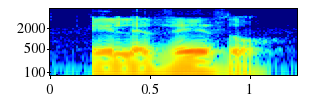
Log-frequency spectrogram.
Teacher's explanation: So this is a voiced dental fricative. Similar to TH in the word the.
